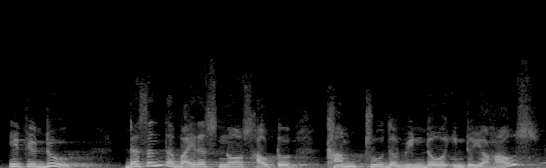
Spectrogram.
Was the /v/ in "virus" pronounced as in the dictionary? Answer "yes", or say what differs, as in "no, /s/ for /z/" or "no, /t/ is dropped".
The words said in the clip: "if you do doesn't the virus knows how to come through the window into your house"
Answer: yes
